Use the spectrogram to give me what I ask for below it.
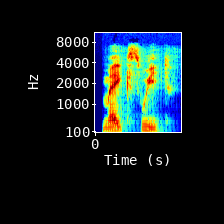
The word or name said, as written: make sweet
